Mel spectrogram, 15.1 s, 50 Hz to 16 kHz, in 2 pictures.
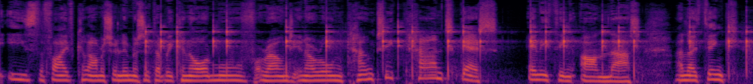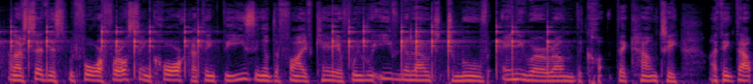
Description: Tap code, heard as taps on glass, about 6 knocks a second, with room echo and speech in English. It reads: MANNER OF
